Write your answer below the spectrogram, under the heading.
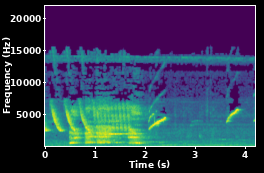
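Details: Local canary singing energetically, kept to stimulate other canaries to sing: rapid descending whistled trills and buzzy rolled phrases for two seconds, then brief rising whistled notes after a pause.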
